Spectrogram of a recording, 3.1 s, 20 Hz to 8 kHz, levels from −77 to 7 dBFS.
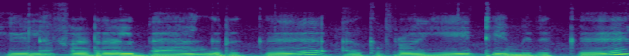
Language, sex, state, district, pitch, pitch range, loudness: Tamil, female, Tamil Nadu, Kanyakumari, 185 Hz, 175-195 Hz, -15 LUFS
